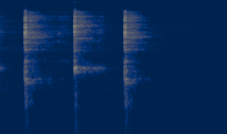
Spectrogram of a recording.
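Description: Three sharp, evenly spaced percussive ticks about half a second apart, each with a short ringing pitch, stopping about a second and a half in.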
